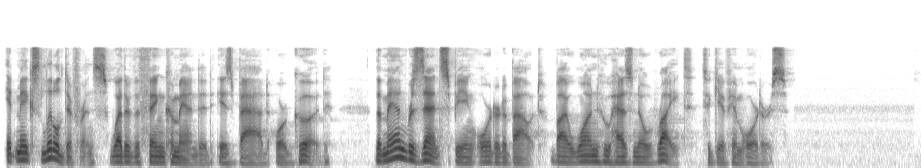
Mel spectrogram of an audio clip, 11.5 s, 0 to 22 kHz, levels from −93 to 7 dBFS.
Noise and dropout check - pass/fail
pass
